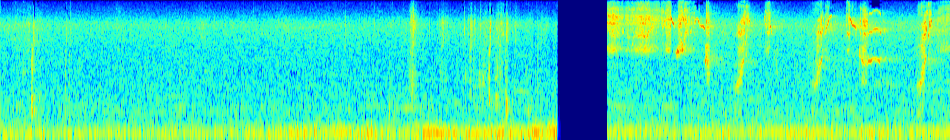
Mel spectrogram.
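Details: Baby monkey in the Angkor Park area crying loudly after being hit by two other monkeys, Pop Eye and Sweet Pea; shrill, wavering squeals burst out in the second half over a steady low rumble of engine and traffic noise.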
